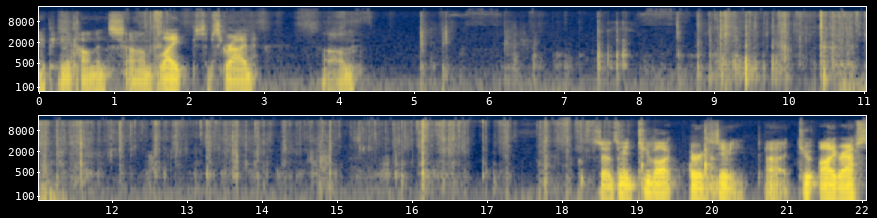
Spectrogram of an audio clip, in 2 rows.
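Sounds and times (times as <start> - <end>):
plastic wrapping crinkling and tearing: 1.3 - 1.8, 8.4 - 18.8.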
